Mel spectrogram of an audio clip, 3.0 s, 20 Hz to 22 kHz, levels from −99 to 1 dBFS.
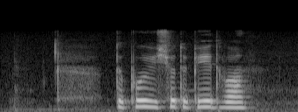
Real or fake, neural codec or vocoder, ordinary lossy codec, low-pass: real; none; none; 7.2 kHz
